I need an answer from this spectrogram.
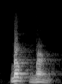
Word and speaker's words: BlkBrd: Now this is the Luchador, from Indian boot brand BlkBrd, pronounced BlkBrd.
